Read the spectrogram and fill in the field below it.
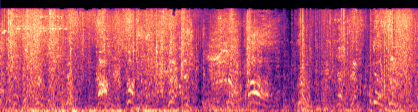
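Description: Weapon blows strike with heavy thuds.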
